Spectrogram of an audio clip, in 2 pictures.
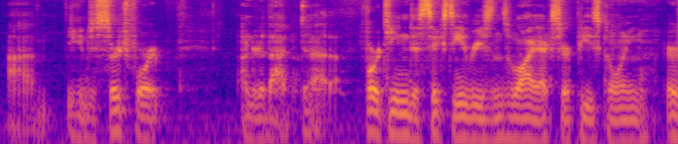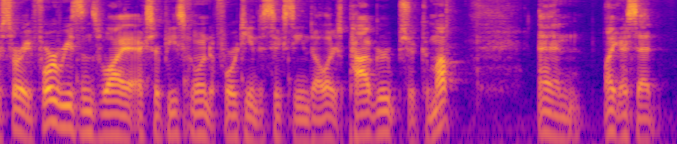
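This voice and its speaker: A man hosting a casual market commentary, hoarse from losing his voice, rambling and correcting himself as he goes. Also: sits low, brisk. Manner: rambling, self-correcting, loose with fillers. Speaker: channel host, market commentator. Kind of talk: casual chart commentary to camera.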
